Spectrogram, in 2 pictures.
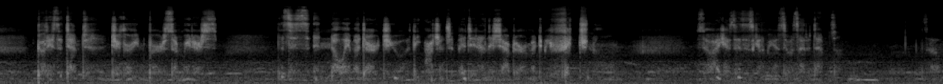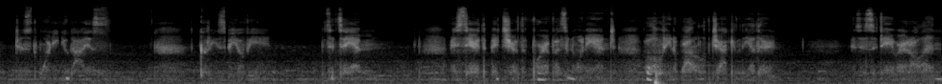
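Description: A person whispering in phrases with short pauses, with a single sharp click near the end.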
